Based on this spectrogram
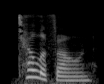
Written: telephone

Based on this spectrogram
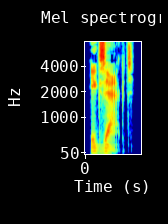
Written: exact

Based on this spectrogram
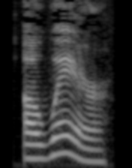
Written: aware

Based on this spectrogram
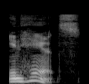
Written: enhance

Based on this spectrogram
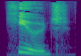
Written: huge

